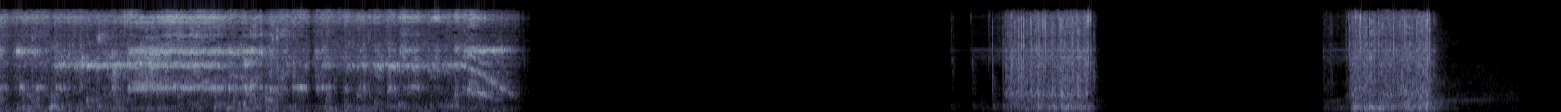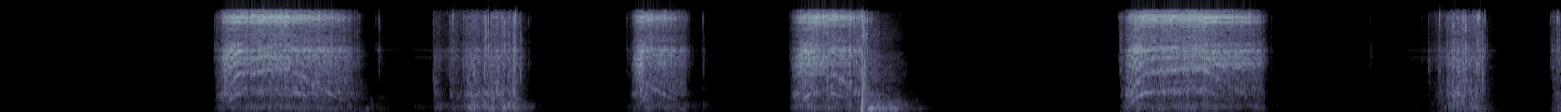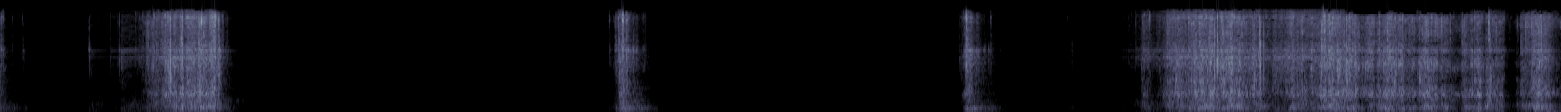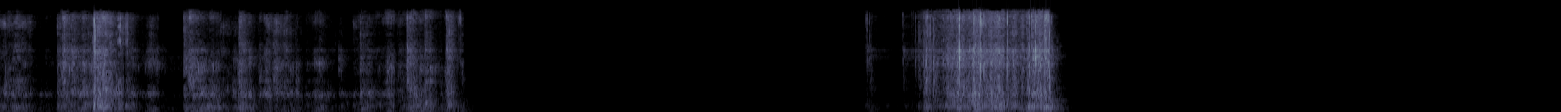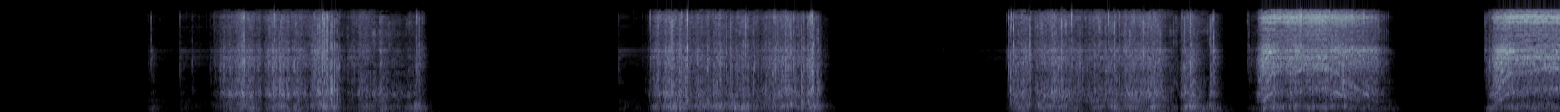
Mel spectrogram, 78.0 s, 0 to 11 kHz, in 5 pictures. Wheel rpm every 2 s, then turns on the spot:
200, 200, 80, 0, 0, 10, 0, 0, 20, 50, 10, 20, 10, 60, 10, 0, 10, 0, 0, 0, 0, 10, 20, 20, 20, 10, 0, 0, 10, 0, 0, 0, 20, 0, 10, 10, 20, 60, 40.
20-22 42-52 56-58 64-66 68-70 72-74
